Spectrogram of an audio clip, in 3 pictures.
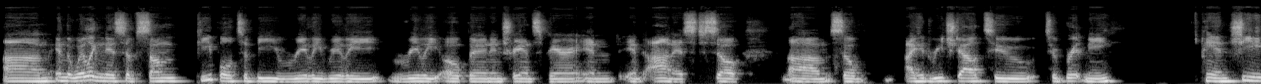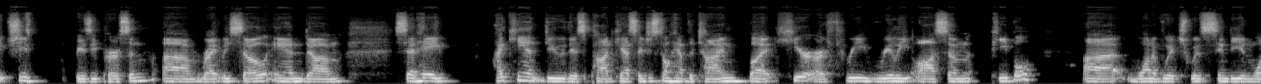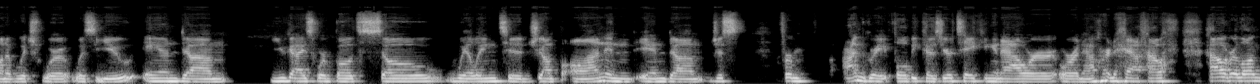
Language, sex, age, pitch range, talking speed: English, male, 20-39, 130-150 Hz, 160 wpm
